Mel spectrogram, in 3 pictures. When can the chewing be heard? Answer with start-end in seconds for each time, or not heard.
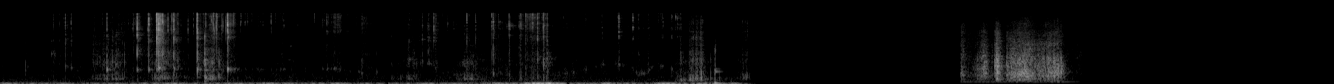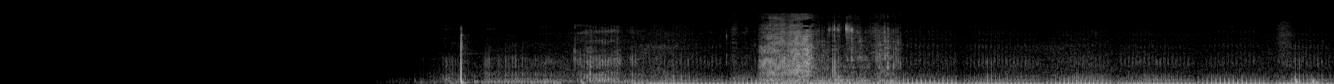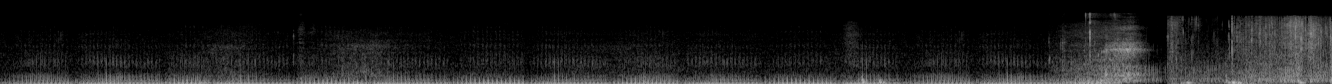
0.0-7.5, 37.1-39.9.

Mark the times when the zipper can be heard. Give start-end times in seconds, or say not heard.
9.6-10.7, 20.9-22.4.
